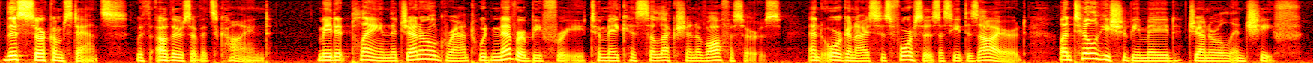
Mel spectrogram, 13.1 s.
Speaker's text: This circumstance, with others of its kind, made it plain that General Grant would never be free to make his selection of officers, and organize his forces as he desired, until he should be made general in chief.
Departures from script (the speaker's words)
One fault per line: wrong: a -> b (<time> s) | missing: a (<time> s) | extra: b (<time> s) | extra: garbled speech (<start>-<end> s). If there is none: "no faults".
no faults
